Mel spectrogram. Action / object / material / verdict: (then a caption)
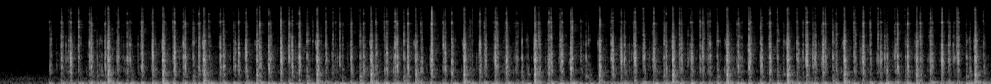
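tap / plastic rubber dome computer keyboard / plastic / none. Fingertips of both hands type rapidly on a beige, full-size 1990s plastic computer keyboard with rubber dome keys and a hollow case, resting on a desk. A quick, continuous stream of soft, muffled key taps with bright clatter starts after a brief quiet moment, over a steady low hum.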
